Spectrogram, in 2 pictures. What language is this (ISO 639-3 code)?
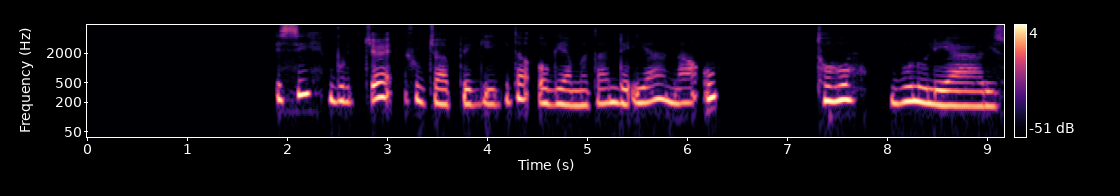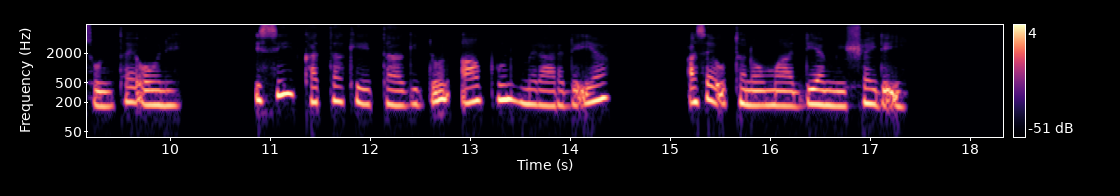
wal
